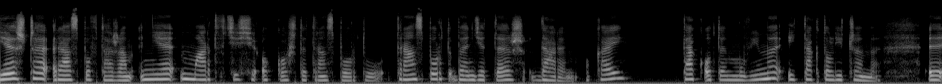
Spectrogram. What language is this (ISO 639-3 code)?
pol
